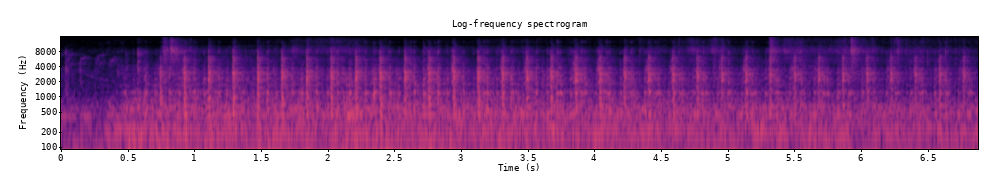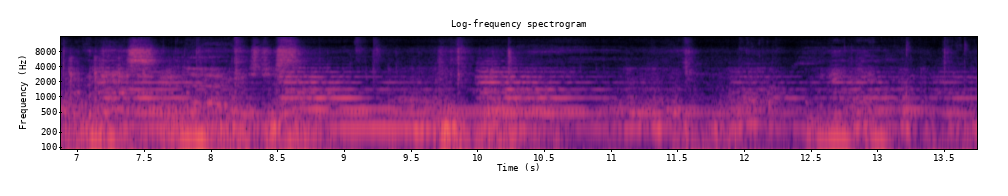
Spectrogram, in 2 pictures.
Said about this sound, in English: Just a short walk away in Old Glossop, I visited the bell ringers in the parish church.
